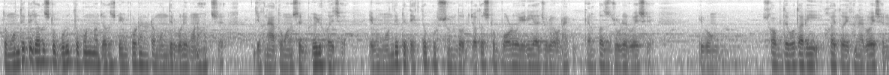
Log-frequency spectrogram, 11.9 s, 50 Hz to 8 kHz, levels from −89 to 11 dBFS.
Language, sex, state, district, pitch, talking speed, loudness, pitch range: Bengali, male, West Bengal, Purulia, 100 Hz, 175 wpm, -29 LUFS, 95-110 Hz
